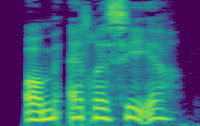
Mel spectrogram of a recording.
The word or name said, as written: OMADRESSEREDE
